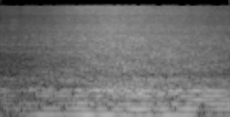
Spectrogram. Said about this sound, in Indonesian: Wawan nih bawa motor ngebut-ngebut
